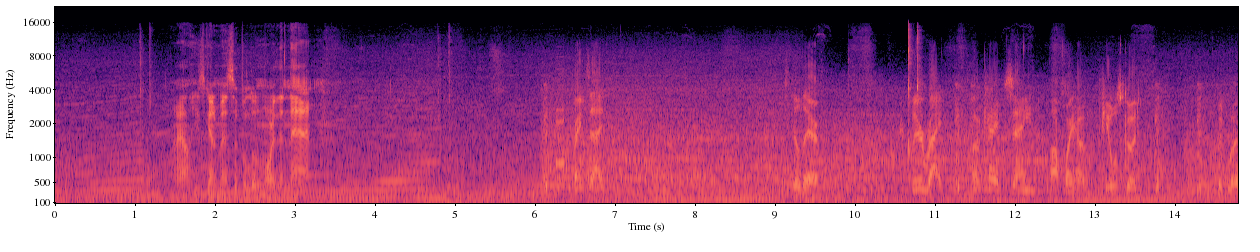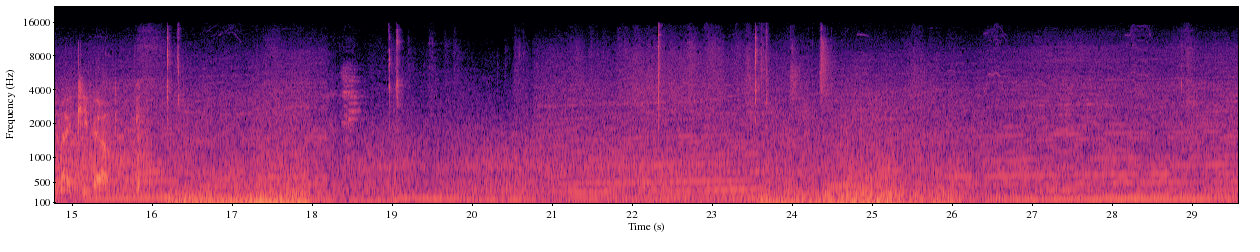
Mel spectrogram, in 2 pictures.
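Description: A race car engine whines steadily, rising and falling in pitch as gears shift.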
